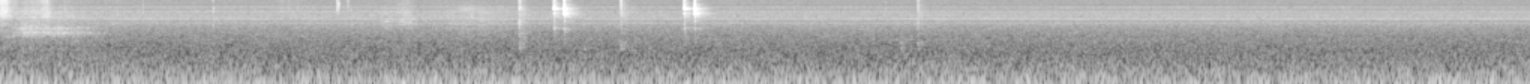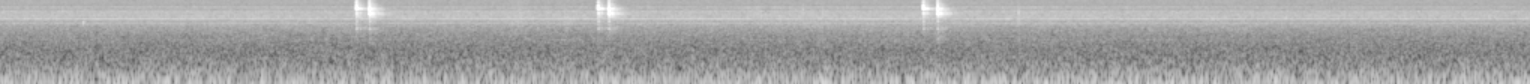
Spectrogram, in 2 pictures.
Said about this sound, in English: just clicking around a few things on the other support sections that I work on here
